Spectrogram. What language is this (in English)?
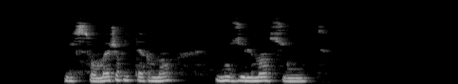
French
